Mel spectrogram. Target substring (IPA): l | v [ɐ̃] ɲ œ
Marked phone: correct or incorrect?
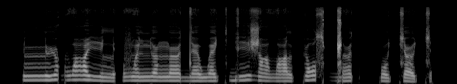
correct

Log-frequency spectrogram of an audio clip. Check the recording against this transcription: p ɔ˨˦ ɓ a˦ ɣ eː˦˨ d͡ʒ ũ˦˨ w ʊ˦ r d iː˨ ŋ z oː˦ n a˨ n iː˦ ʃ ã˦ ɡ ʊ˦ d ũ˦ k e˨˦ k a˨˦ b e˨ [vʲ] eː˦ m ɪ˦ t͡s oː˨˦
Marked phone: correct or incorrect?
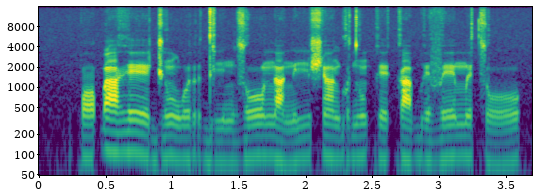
incorrect: v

